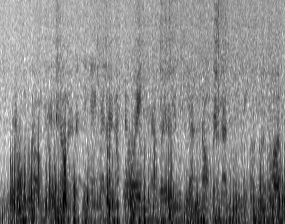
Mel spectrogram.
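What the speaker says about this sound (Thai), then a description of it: "มื้นี้อากาศลมเนาะ" Strong wind blows steadily outdoors, a loud, continuous rushing roar over the microphone with voices mixed in underneath.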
